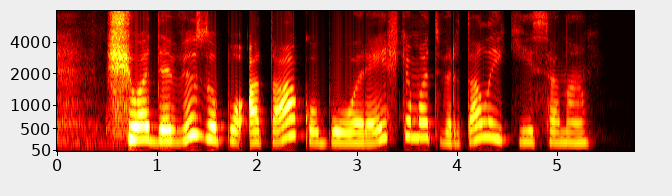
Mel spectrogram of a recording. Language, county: Lithuanian, Panevėžys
